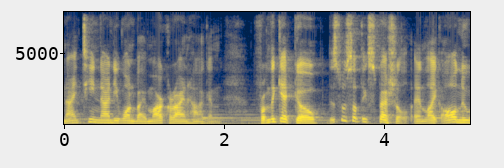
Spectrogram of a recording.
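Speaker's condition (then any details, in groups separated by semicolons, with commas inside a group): No condition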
